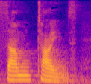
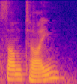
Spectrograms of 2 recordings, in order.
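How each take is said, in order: First: The word ends with a final s sound. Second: The word ends without a final s sound. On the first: The speaker calls it right. "It is समटाइम्स" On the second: The speaker calls it wrong. "दे से समटाइम while it is not समटाइम"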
